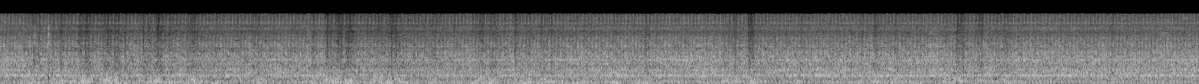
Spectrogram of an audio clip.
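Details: Daewoo Lanos 1.6 16V at idle after a head gasket replacement and head resurfacing: fast, irregular tapping knock, rough and constant; appeared after driving home; owner suspects the mechanic's work or a failed roller, source unclear.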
